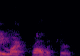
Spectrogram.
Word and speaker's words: micrometer: It's spelled micrometer, but we say micrometer.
